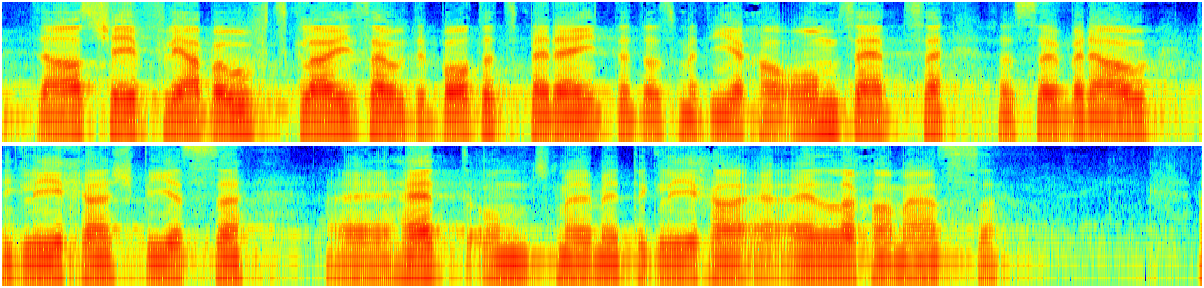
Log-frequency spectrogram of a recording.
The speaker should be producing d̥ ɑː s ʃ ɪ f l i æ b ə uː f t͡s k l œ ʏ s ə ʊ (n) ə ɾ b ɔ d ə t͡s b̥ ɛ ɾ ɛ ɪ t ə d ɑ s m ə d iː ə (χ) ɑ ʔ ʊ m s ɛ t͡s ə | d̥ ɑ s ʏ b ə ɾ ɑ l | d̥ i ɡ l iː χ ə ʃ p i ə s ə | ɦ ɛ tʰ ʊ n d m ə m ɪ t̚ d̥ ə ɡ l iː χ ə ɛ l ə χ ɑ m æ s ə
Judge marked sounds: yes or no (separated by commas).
no, yes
